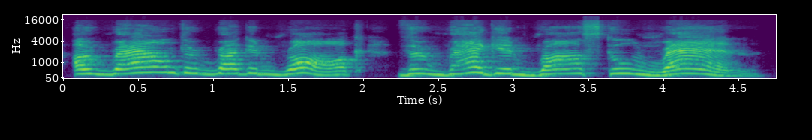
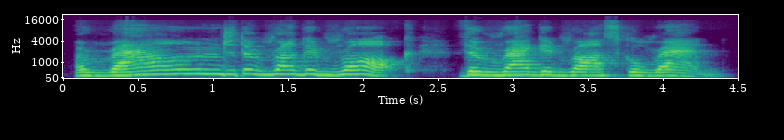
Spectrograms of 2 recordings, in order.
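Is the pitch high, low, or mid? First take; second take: high; low. First: It is spoken at a high pitch. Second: It is spoken at a low pitch. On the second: "Open throat"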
